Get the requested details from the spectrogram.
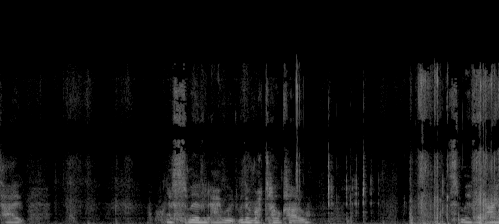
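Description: Fingers rustle through hair close to a microphone.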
